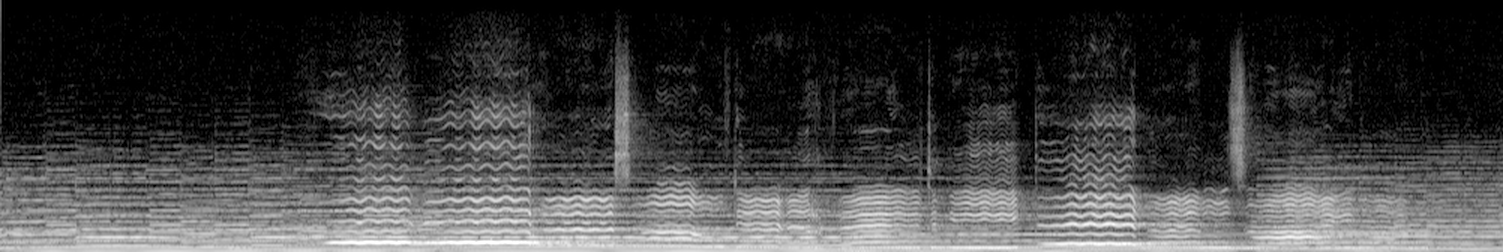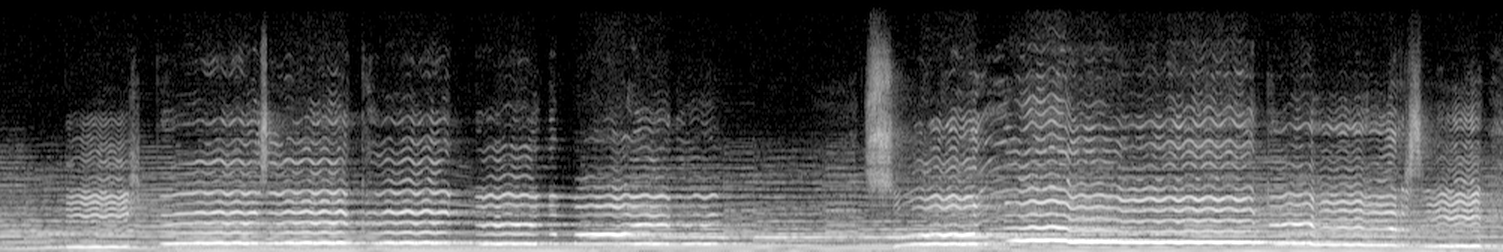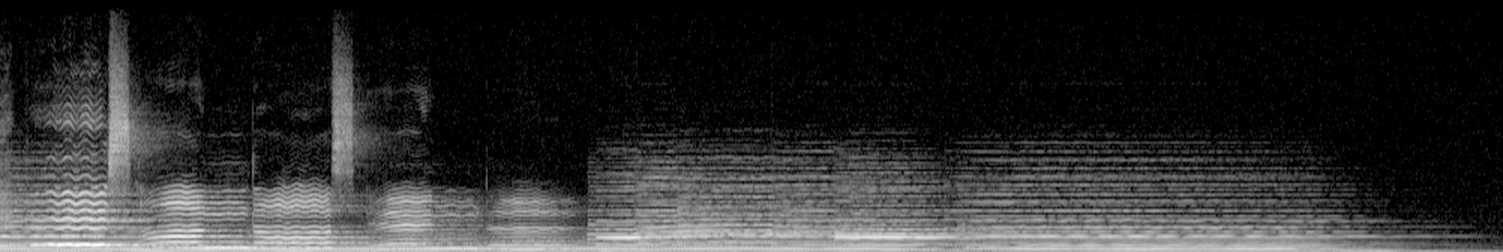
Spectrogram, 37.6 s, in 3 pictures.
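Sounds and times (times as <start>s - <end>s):
soprano singing recitative: 2.4s - 30.1s.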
